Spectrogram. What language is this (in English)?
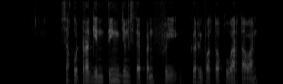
Sundanese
